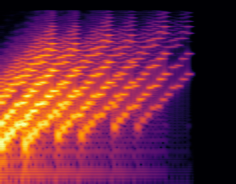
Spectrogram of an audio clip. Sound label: Power Up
